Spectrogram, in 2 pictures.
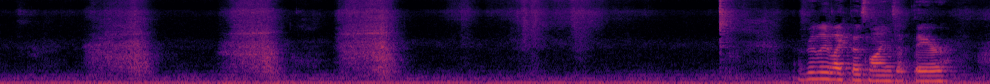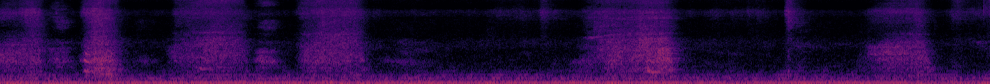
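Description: A man blows short, close puffs of breath.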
